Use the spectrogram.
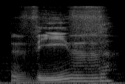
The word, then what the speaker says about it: vive: Eso se pronuncia v. En español se pronuncia b, pero en creol se pronuncia v. Como un ejemplo tenemos vive, vive.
